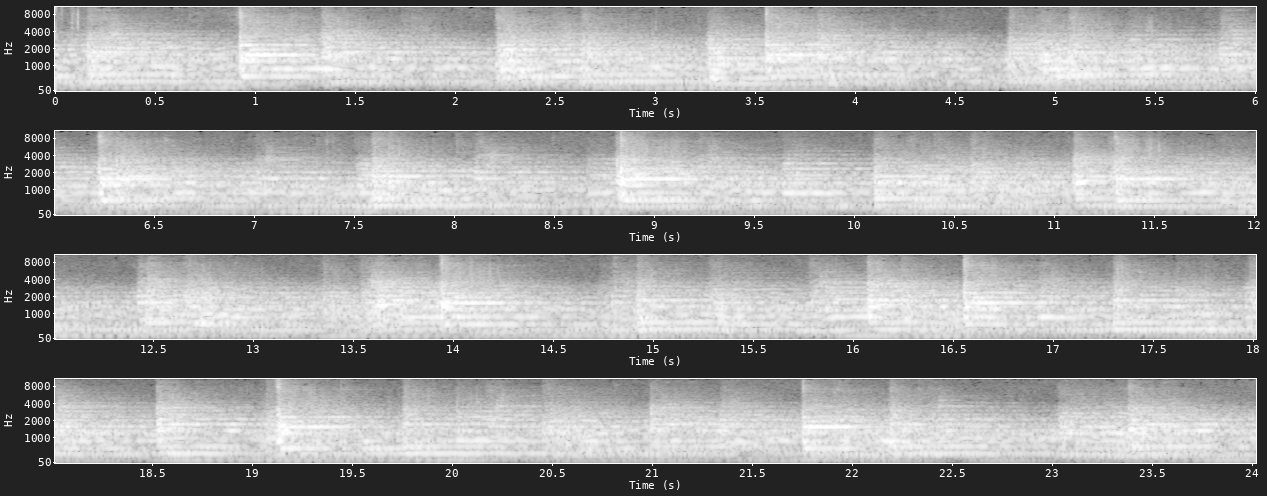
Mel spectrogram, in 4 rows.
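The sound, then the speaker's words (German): Church bells of the classicist parish church in Wattens, Tyrol, ringing at noon: many overlapping, evenly repeating strikes form a full, continuous peal with no voices. “Es ist 12 Uhr. Sie hören die Glocken der Laurentiuskirche in Wattens in Tirol.”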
